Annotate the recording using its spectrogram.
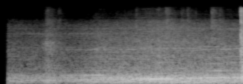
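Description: Siemens Taurus electric locomotive starting to pull away, heard from the coach right behind it: a low rumble with electric humming tones that change pitch, growing steadily louder.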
